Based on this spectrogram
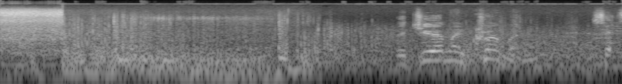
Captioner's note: water leaking; explosion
